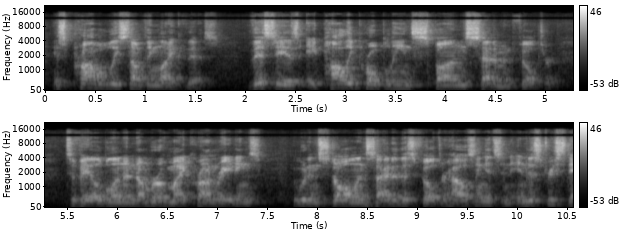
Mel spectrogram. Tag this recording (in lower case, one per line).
speech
